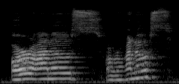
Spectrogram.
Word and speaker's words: Ouranos: is written like this and pronounced her Ouranos - which is the actual name in Greek for what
